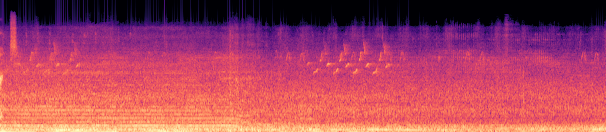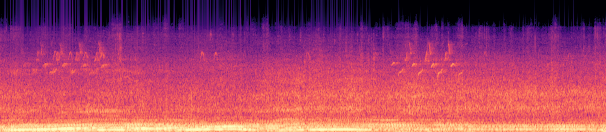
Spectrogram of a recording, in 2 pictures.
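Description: Engines of passing vehicles on the road alongside: a steady hum that stops about five seconds in, then a louder engine that rises and falls from about twelve to twenty seconds in.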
